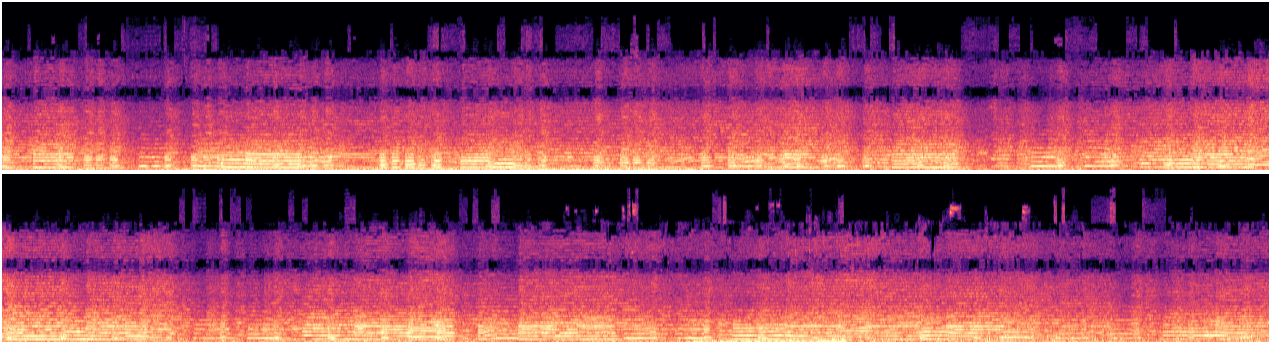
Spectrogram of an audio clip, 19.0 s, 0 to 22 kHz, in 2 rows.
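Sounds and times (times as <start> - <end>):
bus engine rumbling: 0.0 - 19.0
multi-tone air horn melody: 0.0 - 19.0.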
